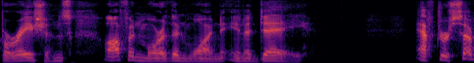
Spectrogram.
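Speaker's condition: No condition

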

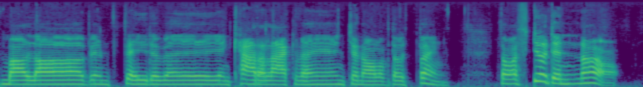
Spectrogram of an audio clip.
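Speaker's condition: Profound deafness; hears music, voices, horn, piano, guitar, headphones too quiet, feedback over hearing aids

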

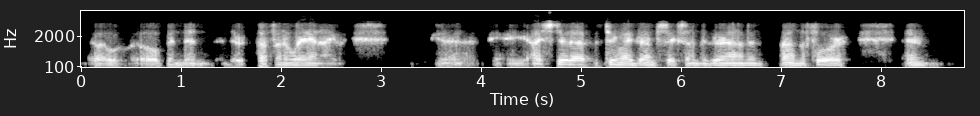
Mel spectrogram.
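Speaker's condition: Parkinson's; past cancer

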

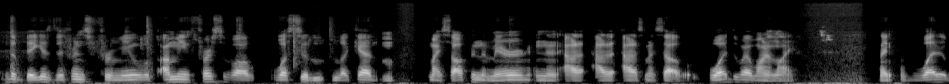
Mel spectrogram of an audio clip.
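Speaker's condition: Stuttering; onset at a young age, always a problem growing up; still stutters; repeated sounds, blocks

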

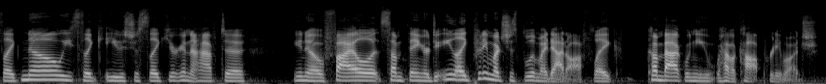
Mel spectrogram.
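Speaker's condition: No condition

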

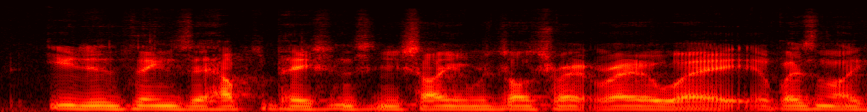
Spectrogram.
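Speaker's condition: Young onset Parkinson's disease; onset age 38, LRRK2 hereditary form, right hand weakness first, medication 5 years with wearing off, freezing; deep brain stimulator in place, daily exercise, no cognitive problems while working

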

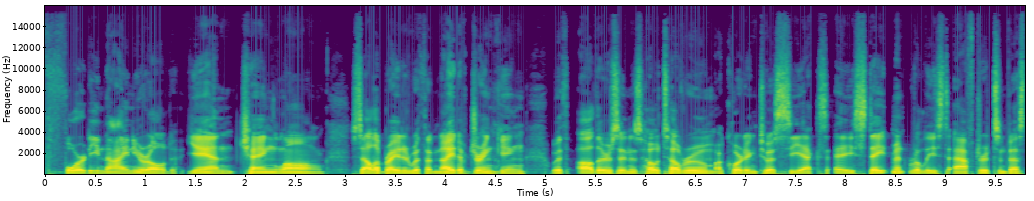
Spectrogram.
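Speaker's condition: No condition

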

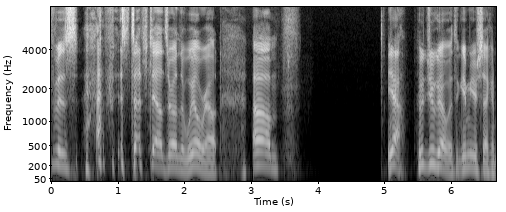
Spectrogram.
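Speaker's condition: No condition

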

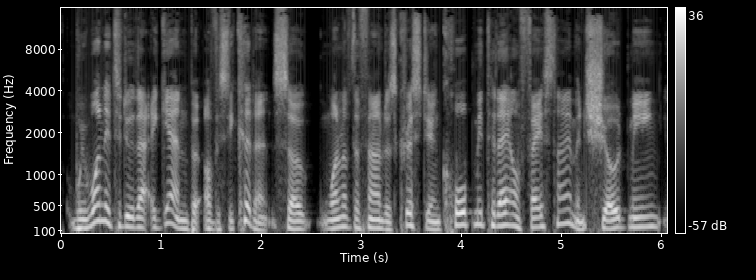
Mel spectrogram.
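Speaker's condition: No condition

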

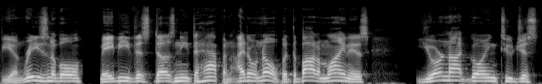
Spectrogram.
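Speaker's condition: No condition

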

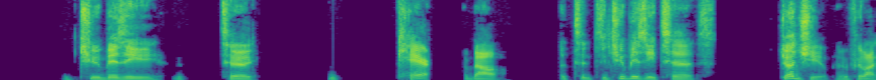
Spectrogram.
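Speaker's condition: Stutter; still stutters as adult; stutters visibly and audibly; repeated sounds, blocks

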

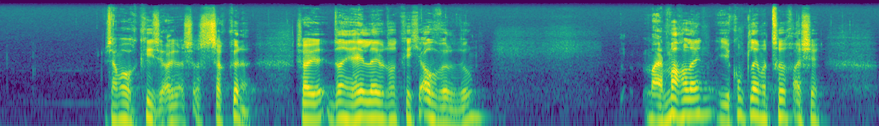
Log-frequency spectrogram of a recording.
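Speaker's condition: Parkinson's disease; unsteady

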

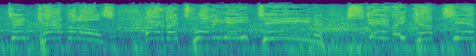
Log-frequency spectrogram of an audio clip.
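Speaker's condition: No condition

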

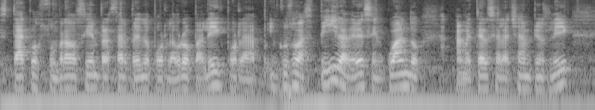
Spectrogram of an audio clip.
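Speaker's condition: No condition

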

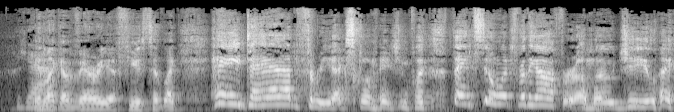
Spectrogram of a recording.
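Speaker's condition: No condition

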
